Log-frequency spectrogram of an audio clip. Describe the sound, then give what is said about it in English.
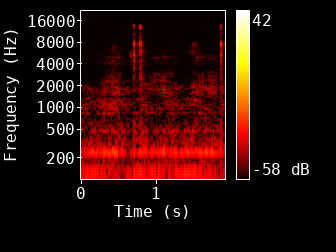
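Faint computer mouse clicks on a web page: two quick pairs of sharp, tiny clicks, one pair early and one near the end, over a quiet steady hum with no talk. “And just click here.”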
